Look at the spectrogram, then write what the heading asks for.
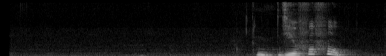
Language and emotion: Russian, positive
